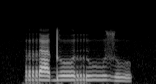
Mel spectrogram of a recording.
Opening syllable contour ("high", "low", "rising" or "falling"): high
